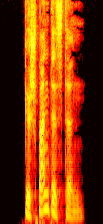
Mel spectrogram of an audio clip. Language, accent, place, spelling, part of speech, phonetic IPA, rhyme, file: German, Germany, Berlin, gespanntesten, adjective, [ɡəˈʃpantəstn̩], -antəstn̩, De-gespanntesten.ogg
- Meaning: 1. superlative degree of gespannt 2. inflection of gespannt: strong genitive masculine/neuter singular superlative degree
